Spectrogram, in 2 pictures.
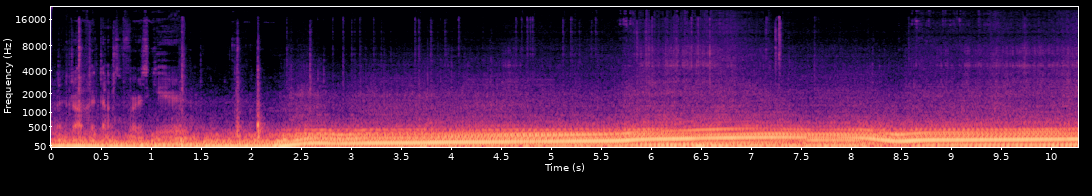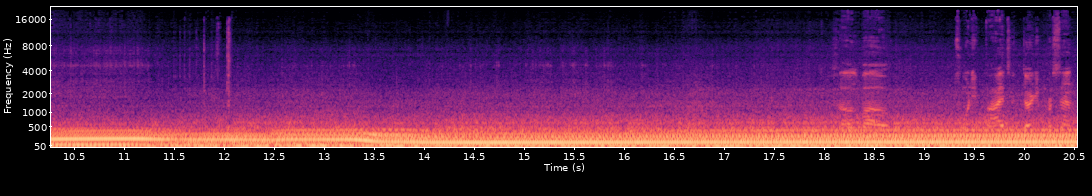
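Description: A 2001 Mustang GT V8 engine drones loudly and rises in pitch as it revs in first gear, holding steady, then drops back to a lower hum before settling.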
